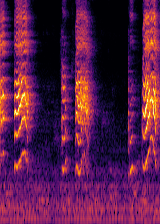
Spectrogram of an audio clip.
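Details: Female pet Quaker parrot chattering indoors, a talker known for peekaboo, give me a kiss and thank you baby; three loud, wavering, speech-like harmonic calls with brief softer notes between them.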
